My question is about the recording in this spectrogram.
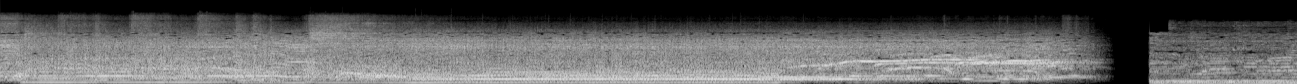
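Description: Live rock band playing loud, with electric guitar, bass and drums, recorded from among the audience. Near the end it cuts off abruptly, a moment of silence, and a different live band recording begins.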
